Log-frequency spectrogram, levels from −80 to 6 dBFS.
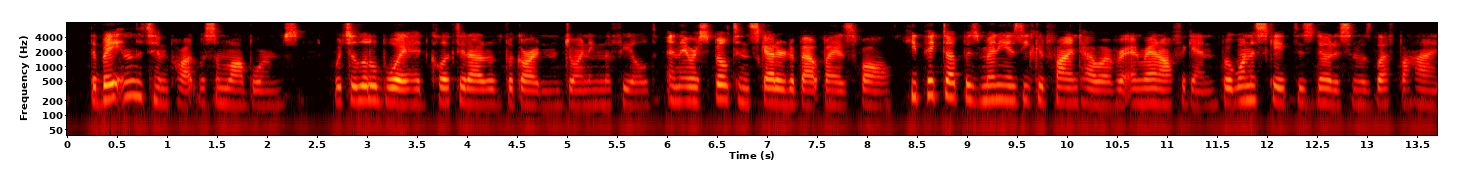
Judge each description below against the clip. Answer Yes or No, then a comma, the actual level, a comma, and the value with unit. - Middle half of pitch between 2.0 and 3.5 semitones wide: Yes, narrow, 2.6 semitones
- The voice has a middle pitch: Yes, medium, 175 Hz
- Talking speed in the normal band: No, fast, 245 wpm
